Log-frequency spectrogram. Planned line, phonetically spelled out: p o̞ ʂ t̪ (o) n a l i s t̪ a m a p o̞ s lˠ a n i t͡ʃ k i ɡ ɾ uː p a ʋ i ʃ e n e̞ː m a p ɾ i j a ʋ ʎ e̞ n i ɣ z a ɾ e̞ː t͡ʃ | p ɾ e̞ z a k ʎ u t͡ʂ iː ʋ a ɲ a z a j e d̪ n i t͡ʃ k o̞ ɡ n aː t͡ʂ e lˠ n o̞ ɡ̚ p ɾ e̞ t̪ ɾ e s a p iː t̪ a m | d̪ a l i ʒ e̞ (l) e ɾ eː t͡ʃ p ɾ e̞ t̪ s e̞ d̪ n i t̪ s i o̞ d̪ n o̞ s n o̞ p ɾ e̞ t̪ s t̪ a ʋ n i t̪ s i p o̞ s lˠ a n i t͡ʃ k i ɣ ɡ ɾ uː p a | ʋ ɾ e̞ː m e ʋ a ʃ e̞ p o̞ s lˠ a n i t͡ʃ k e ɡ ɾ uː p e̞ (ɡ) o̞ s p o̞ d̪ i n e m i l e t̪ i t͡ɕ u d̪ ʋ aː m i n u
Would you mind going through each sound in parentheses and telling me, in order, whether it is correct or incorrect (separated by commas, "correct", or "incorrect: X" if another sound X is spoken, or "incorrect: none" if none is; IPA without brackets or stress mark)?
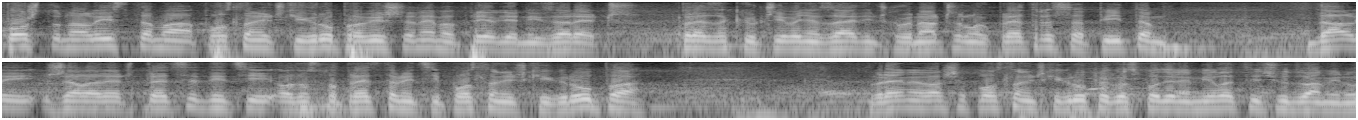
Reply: correct, correct, correct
